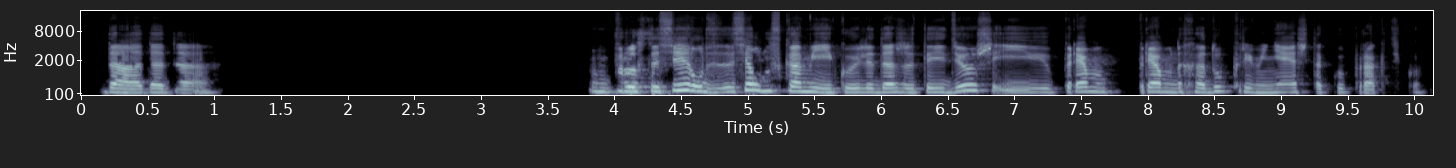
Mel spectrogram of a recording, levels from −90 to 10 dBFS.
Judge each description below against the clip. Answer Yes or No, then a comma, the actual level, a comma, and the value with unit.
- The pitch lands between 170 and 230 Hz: Yes, medium, 185 Hz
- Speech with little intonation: No, average, 3.2 semitones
